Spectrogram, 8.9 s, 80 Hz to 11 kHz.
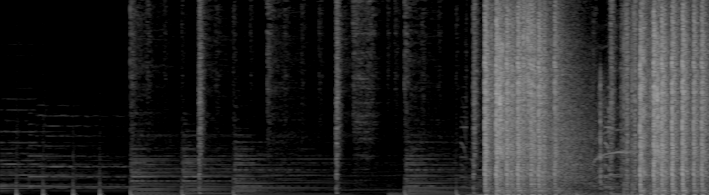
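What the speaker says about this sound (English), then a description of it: "Blazing with the AK-47 against the Soviet with the team." AK-47 gunfire in the video game GTA San Andreas: separate sharp shots at first, then faster bursts and a dense rapid volley near the end, loud and close with ringing tails.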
